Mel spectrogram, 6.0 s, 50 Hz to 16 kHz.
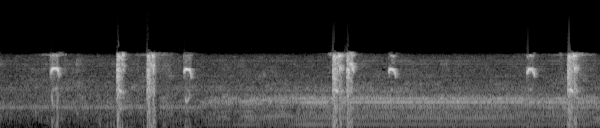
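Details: Male peregrine falcon at a nest in Włocławek, Poland, on 28 February 2022, calling to invite the female, who declines. Short, sharp, high chipping notes come singly and in pairs, mixed with loud dry clicks and scraping over a steady hum.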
